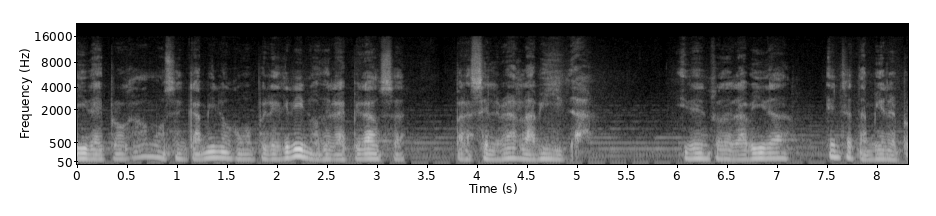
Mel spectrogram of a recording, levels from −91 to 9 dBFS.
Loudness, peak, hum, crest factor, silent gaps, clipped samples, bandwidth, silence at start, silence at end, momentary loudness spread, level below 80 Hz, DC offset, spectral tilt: -23 LUFS; -4 dBFS; none; 18 dB; none; under 0.1%; 15 kHz; 0 s; 0 s; 19 LU; -48 dBFS; under 0.1%; -6.5 dB/octave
